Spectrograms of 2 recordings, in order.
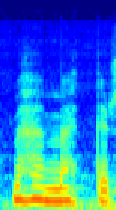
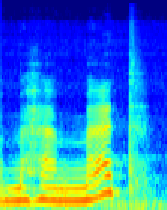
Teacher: Məhəmməddir olacaq. Yəni, D öz kar qarşılığı ilə tələffüz olunacaq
